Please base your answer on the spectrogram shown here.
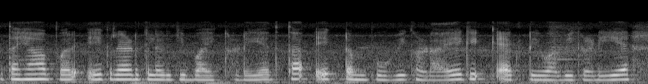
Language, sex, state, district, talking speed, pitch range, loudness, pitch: Hindi, female, Uttar Pradesh, Saharanpur, 195 wpm, 205-230 Hz, -18 LUFS, 220 Hz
